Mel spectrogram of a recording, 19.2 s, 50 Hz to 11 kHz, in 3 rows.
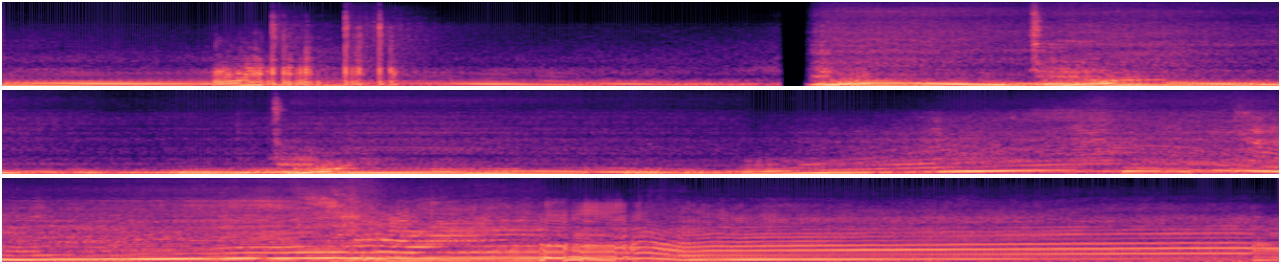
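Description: A 2023 Toyota GR86's 2.4-litre flat-four, fitted with a Velossa Tech Big Mouth ram-air intake, making short pulls. Its pitch climbs and falls again several times as it revs and shifts, with the intake's induction noise, then settles into a steady drone near the end.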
